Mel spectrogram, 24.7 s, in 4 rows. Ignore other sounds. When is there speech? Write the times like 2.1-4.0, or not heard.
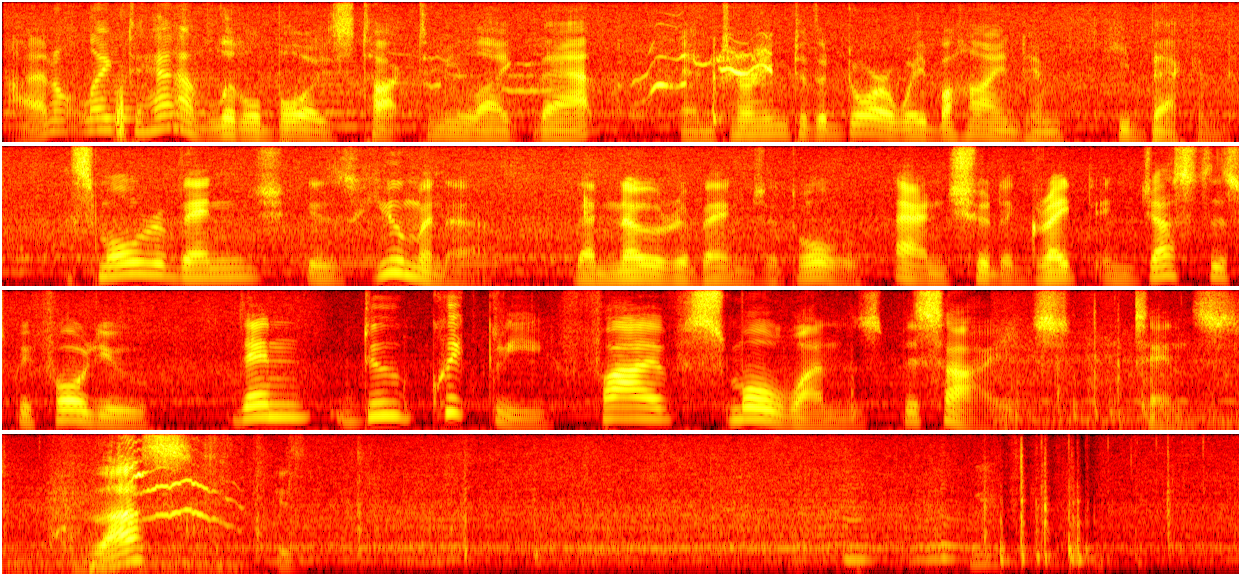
0.0-20.1.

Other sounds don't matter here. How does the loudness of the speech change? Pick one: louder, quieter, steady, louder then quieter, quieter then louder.
steady.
